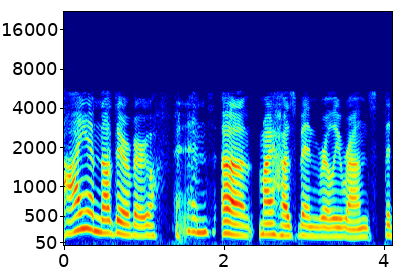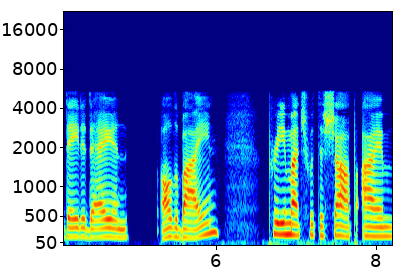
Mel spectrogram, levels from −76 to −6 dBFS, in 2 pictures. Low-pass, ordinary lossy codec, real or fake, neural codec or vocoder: 5.4 kHz; MP3, 48 kbps; fake; codec, 16 kHz in and 24 kHz out, 0.4 kbps, LongCat-Audio-Codec, two codebook decoder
